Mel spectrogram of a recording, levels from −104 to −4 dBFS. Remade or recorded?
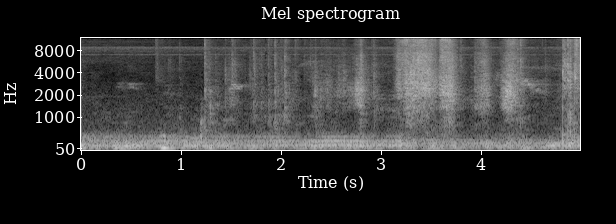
recorded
